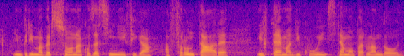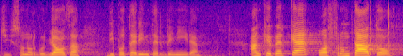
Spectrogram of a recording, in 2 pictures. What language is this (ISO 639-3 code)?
ita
